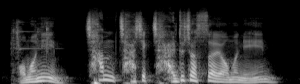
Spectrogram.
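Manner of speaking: loud, high, slow sarcastic tone.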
